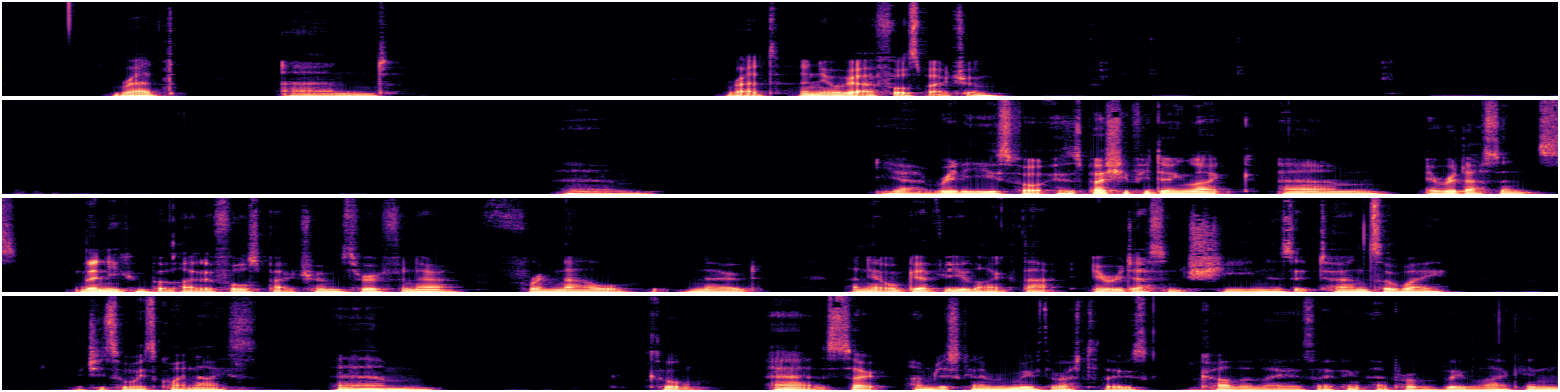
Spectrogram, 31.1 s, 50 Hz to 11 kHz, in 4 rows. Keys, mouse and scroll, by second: 1.1 click, 3.0 click, 5.1 click, 6.9 x, 7.9 click, 9.4-10.7 middle drag, 10.7-13.8 drag, 24.3-27.3 shift+middle drag, 28.4 click.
